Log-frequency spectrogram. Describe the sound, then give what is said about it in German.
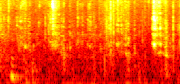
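A female dog chews on a raw carrot, giving faint, irregular wet crunches and gnawing rasps scattered throughout, with a sharper, louder bite near the end. “Das kleine Raspeln im Hintergrund ist ihre Hündin Anouk, über die es heute auch geht, die sich gerade eine Möhre schmecken lässt.”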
